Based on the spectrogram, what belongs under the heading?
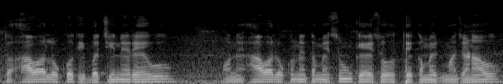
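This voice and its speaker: A lower-voiced man addresses his viewers earnestly with a warning. Clear street and vehicle noise runs behind him. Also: little pitch movement, a little fast. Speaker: host. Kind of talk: cautionary narration.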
